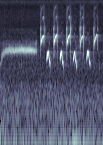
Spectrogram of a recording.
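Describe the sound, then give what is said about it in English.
Songbird singing in spring, soft and clear: one long, even whistled note, then a run of quick repeated phrases, each a high chirp dropping to a lower one. “So good, so peaceful. The birds are singing. The trees are in full bud.”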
